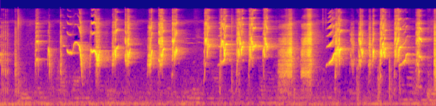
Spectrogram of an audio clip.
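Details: Energetic song of an Asian pied starling: a long, varied sequence of squawks, looping whistles and harsh chattering notes, delivered in quick bursts about twice a second throughout.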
